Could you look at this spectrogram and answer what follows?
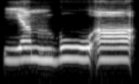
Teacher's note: You prolong the ain instead of reading it as a double fatha an.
